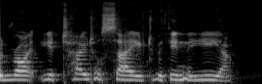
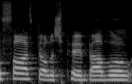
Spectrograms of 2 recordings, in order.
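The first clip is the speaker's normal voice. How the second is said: normal talking voice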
